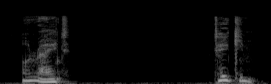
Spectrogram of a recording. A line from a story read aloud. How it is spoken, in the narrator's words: Candy said softly and hopelessly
